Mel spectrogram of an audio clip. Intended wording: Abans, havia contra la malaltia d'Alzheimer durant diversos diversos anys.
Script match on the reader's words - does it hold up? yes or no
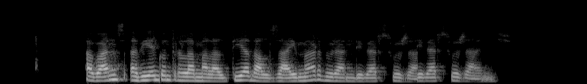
yes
